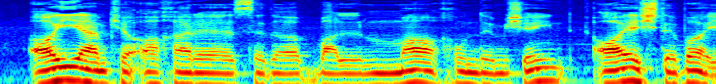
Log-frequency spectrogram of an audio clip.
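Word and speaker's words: Balmain: ما در زبان انگلیسی خیلی جاها میشنویم که اون رو بالمین تلفظش میکنن و دقیقا همونطوری که نوشته شده میخوننش، ولی در زبان فرانسه فونتیک های آخرین کلمه عضوی از آواهای نزلیزه یا تو دماغی هستن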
